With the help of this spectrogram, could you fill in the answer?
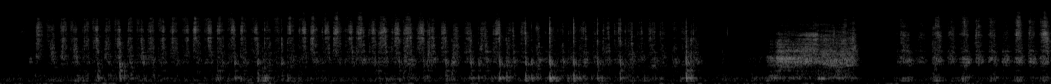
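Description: A wooden stylus scratches and rubs away the remaining black coating at the top of a sheet on a flat, spiral-bound, wax-coated scratch-art paper pad while fingertips steady the pad. Rapid, bright, raspy strokes repeat steadily, break off briefly, then give way to a smoother continuous rub. After a short silence, the quick scratching resumes.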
